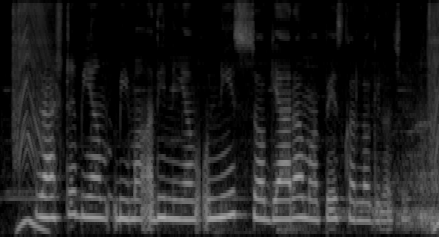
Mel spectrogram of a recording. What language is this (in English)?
Maithili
